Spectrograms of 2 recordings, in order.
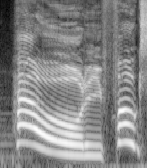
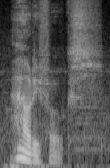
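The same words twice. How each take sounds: First: It is said with lively, upbeat energy. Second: It is said quietly in a subdued, somber tone.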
